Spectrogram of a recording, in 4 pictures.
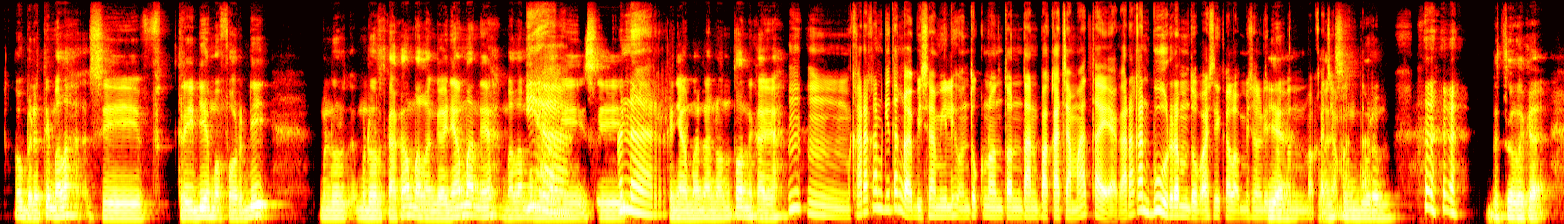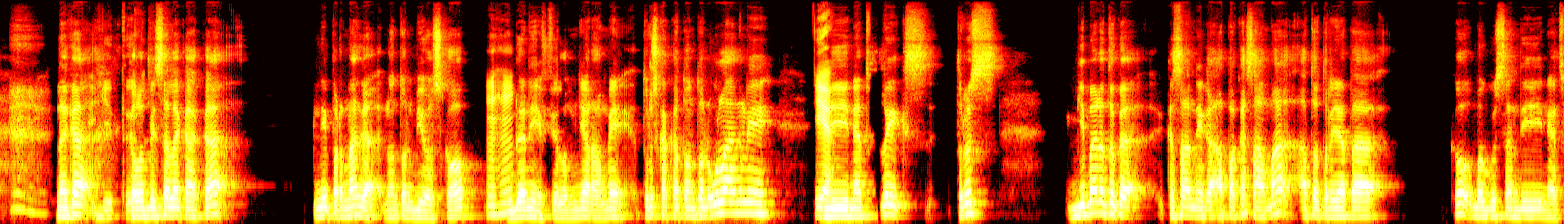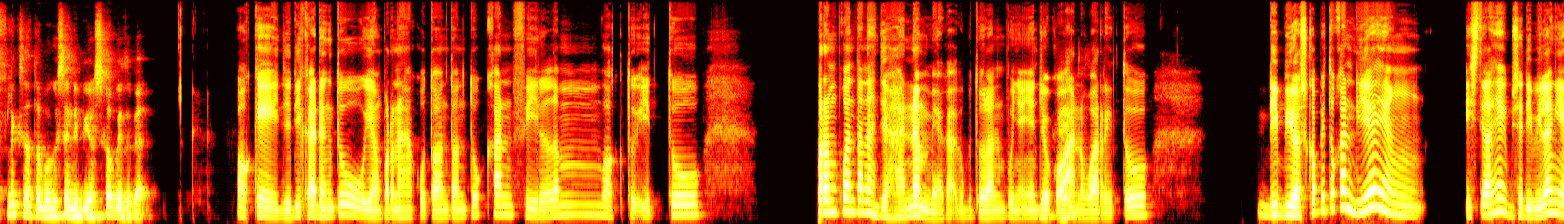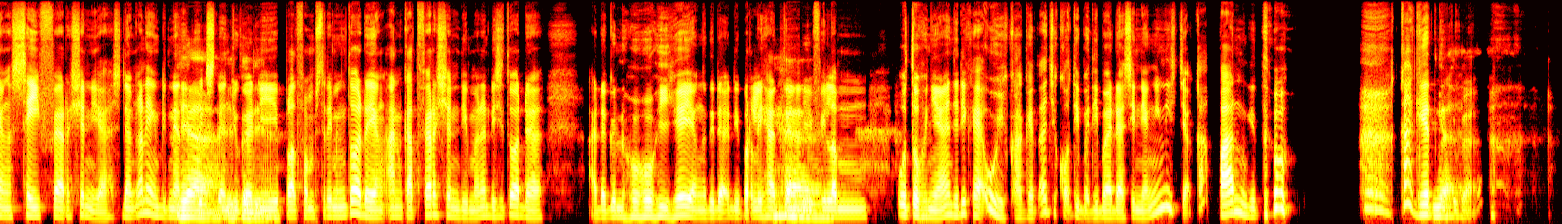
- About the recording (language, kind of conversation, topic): Indonesian, podcast, Kenapa menonton di bioskop masih terasa istimewa?
- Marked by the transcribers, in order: laugh; in English: "safe version"; in English: "streaming"; in English: "uncut version"; other noise; chuckle; other background noise; in English: "scene"; laughing while speaking: "gitu"; chuckle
